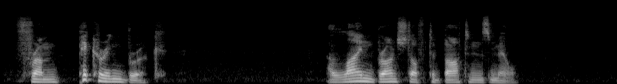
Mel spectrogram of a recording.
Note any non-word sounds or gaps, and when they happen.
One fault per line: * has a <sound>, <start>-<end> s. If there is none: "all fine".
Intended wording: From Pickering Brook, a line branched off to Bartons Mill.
all fine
